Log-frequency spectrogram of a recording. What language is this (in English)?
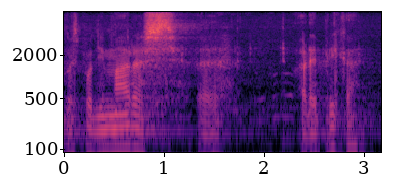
Croatian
